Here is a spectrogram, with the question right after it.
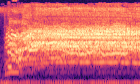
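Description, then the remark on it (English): A woman lets out a loud, sustained shriek, high-pitched and piercing, holding steady for about two seconds over a low background hum. “And she shrieks at him.”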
